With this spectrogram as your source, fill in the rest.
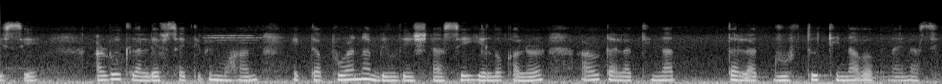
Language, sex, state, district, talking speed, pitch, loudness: Nagamese, female, Nagaland, Dimapur, 160 wpm, 185 Hz, -16 LUFS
